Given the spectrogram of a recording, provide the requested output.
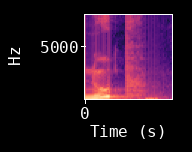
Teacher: Veel kindjes zeggen noep, zonder de S.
